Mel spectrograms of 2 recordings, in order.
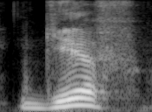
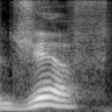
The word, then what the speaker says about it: GIF: That's JPEG or JPG, PNG, GIF or GIF, depending on how you want to pronounce it, SVG, and WebP.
